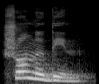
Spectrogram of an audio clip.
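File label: "шоныдін", Komi, female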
